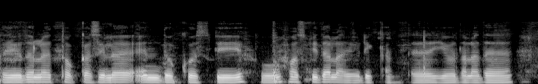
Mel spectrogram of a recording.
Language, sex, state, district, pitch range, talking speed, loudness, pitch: Chakma, male, Tripura, Dhalai, 100-110 Hz, 135 wpm, -14 LUFS, 105 Hz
